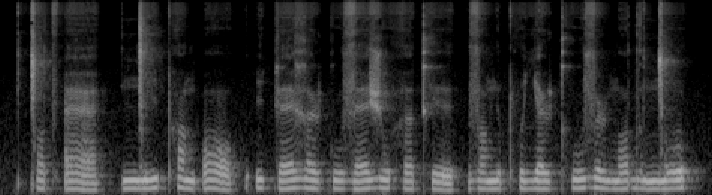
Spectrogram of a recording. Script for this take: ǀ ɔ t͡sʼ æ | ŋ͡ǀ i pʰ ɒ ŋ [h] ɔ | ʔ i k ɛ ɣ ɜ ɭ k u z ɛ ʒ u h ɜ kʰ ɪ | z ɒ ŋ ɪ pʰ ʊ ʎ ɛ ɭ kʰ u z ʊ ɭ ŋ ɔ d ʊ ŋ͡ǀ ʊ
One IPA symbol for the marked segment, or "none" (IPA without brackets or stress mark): ʔ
